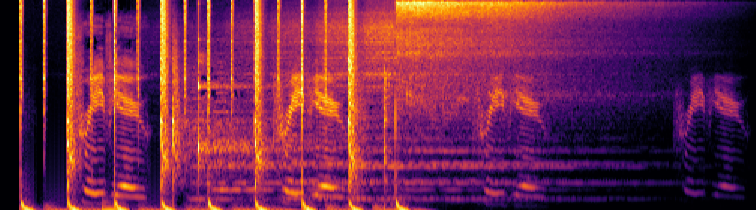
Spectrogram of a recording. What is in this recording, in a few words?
fluctuate stinger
